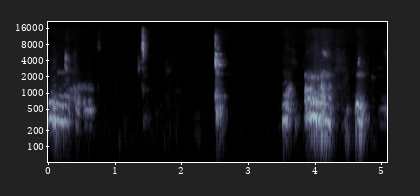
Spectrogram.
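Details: Four-week-old Cavalier King Charles Spaniel puppies from Daisy's litter, kept in a puppy pen indoors, give short harmonic whimpers and squeaks in separate bursts, with quiet gaps between them and a couple of brief high clicks.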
